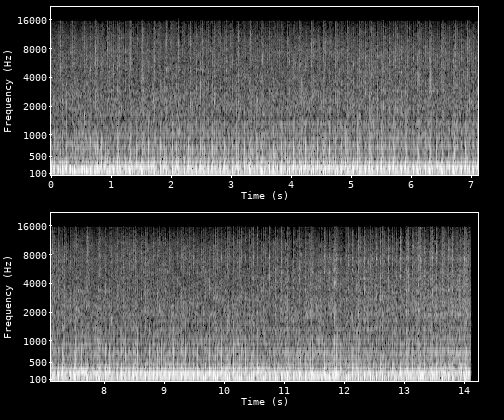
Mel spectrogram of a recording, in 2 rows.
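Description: The V-twin engine of a 1966 Harley-Davidson Panshovel 1200 running steadily, with a fast, even firing beat.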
